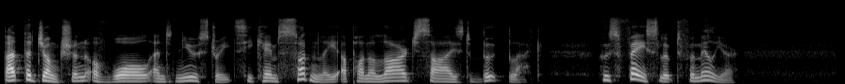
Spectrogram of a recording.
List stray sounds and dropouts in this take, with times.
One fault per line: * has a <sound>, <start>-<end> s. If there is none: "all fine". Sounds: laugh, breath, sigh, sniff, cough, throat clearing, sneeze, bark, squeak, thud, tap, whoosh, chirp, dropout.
all fine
